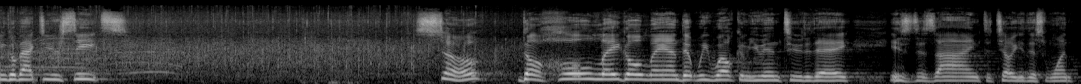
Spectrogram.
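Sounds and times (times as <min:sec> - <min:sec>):
speech: 0:00.0 - 0:01.4, 0:04.3 - 0:10.8
audience clapping hands: 0:00.0 - 0:06.0.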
